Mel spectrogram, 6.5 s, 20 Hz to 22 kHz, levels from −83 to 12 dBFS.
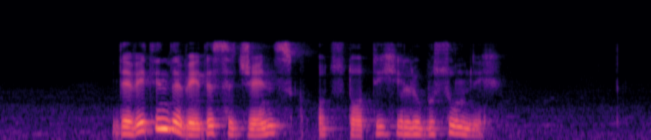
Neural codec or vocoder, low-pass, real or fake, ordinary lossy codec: none; 7.2 kHz; real; none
